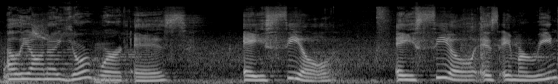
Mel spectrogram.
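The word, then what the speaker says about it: coel: A seal. A seal. Are there any alternate pronunciations?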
